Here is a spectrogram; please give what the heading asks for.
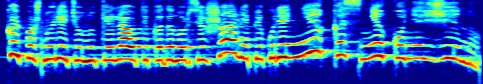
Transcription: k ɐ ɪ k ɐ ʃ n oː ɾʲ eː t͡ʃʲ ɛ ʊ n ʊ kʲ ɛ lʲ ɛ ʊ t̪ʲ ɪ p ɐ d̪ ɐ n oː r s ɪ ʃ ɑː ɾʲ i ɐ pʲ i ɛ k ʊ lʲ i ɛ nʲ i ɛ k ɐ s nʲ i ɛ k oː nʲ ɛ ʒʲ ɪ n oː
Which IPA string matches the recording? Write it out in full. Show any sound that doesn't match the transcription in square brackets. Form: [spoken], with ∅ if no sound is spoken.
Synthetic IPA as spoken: k ɐ ɪ [p] ɐ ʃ n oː ɾʲ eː t͡ʃʲ ɛ ʊ n ʊ kʲ ɛ lʲ ɛ ʊ t̪ʲ ɪ [k] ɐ d̪ ɐ n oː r s ɪ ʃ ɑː [lʲ] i ɐ pʲ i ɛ k ʊ [ɾʲ] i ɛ nʲ i ɛ k ɐ s nʲ i ɛ k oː nʲ ɛ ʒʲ ɪ n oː

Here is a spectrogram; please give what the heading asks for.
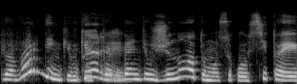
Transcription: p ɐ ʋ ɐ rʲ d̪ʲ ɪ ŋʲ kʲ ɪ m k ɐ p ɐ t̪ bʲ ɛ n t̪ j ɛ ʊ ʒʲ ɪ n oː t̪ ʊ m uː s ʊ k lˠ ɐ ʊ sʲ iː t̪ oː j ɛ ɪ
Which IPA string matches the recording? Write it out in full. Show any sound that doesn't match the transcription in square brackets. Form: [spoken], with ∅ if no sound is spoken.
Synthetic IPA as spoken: p ɐ ʋ ɐ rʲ d̪ʲ ɪ ŋʲ kʲ ɪ m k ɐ [k] ɐ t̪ bʲ ɛ n t̪ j ɛ ʊ ʒʲ ɪ n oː t̪ ʊ m uː s ʊ k lˠ ɐ ʊ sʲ iː t̪ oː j ɛ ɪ

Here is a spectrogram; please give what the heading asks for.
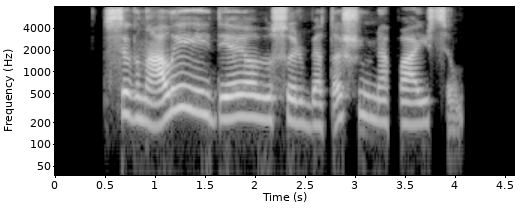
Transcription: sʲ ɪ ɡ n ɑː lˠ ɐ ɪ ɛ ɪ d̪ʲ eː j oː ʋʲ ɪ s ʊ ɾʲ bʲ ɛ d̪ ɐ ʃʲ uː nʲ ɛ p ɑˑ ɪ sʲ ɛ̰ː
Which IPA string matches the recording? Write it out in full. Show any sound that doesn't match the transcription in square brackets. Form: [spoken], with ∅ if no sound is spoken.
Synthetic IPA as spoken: sʲ ɪ ɡ n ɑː lˠ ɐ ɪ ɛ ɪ d̪ʲ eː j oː ʋʲ ɪ s ʊ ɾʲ bʲ ɛ [t̪] ɐ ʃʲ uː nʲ ɛ p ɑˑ ɪ sʲ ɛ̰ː

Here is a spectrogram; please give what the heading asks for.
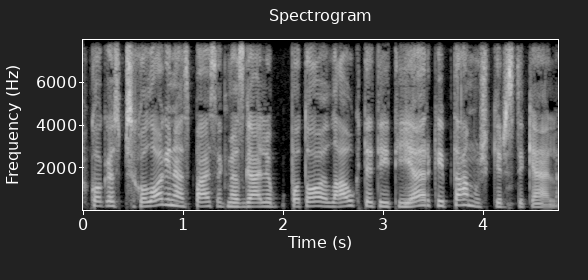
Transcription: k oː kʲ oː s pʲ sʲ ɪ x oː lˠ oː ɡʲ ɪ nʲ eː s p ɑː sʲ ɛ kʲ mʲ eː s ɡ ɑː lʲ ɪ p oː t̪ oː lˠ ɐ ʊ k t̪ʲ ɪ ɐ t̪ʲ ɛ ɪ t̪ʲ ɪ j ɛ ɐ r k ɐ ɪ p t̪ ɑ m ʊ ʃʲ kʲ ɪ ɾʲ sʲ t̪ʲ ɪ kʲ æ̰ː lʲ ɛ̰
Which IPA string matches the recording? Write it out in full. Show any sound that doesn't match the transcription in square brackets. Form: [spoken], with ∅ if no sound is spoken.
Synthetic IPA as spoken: k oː kʲ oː s pʲ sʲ ɪ x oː lˠ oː ɡʲ ɪ nʲ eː s p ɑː sʲ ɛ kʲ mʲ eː s ɡ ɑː lʲ ɪ p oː t̪ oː lˠ ɐ ʊ k t̪ʲ ɪ ɐ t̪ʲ ɛ ɪ t̪ʲ ɪ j ɛ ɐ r k ɐ ɪ p t̪ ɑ m ʊ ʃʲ kʲ ɪ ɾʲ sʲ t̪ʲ ɪ kʲ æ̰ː lʲ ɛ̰

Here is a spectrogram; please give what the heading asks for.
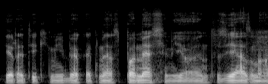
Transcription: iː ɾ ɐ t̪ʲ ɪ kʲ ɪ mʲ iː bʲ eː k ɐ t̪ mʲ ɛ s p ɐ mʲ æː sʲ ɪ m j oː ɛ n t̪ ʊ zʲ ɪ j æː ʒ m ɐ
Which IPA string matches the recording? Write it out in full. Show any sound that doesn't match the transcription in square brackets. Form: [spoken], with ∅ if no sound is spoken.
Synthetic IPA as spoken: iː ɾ ɐ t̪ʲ ɪ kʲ ɪ mʲ iː bʲ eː k ɐ t̪ mʲ ɛ s p ɐ mʲ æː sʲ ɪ m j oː ɛ n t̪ ʊ zʲ ɪ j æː [z] m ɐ

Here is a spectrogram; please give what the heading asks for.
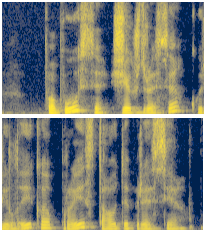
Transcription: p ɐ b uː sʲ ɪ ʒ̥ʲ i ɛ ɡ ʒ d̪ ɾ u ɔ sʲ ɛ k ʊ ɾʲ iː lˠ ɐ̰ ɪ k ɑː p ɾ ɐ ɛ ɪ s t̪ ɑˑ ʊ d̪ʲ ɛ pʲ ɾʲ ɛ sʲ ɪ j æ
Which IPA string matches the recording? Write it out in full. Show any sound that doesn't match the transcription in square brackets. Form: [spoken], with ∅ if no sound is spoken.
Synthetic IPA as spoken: p ɐ b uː sʲ ɪ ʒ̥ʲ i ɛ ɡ ʒ d̪ ɾ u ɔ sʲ ɛ k ʊ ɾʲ iː lˠ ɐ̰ ɪ k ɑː p ɾ ɐ ɛ ɪ s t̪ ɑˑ ʊ d̪ʲ ɛ pʲ ɾʲ ɛ sʲ ɪ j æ

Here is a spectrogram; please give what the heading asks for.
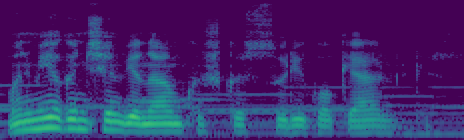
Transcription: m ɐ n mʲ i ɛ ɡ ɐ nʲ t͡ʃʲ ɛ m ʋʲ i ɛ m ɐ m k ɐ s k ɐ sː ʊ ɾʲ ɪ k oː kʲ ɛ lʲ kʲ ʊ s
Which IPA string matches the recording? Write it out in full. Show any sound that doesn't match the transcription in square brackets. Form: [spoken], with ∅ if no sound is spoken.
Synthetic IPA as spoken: m ɐ n mʲ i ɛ ɡ ɐ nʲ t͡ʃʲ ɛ m ʋʲ i ɛ [n] ɐ m k ɐ [ʃ] k ɐ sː ʊ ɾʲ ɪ k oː kʲ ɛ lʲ kʲ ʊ s

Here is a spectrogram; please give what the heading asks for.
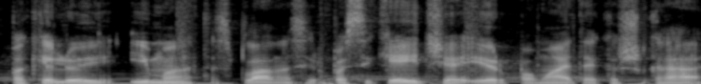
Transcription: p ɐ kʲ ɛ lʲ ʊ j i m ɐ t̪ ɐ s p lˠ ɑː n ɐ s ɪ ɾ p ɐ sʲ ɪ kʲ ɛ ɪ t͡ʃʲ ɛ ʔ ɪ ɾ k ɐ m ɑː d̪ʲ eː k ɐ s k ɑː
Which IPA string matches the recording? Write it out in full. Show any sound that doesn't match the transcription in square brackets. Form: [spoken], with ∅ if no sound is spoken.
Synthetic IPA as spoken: p ɐ kʲ ɛ lʲ ʊ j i m ɐ t̪ ɐ s p lˠ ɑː n ɐ s ɪ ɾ p ɐ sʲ ɪ kʲ ɛ ɪ t͡ʃʲ ɛ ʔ ɪ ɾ [p] ɐ m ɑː [t̪ʲ] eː k ɐ [ʃ] k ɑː

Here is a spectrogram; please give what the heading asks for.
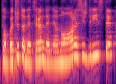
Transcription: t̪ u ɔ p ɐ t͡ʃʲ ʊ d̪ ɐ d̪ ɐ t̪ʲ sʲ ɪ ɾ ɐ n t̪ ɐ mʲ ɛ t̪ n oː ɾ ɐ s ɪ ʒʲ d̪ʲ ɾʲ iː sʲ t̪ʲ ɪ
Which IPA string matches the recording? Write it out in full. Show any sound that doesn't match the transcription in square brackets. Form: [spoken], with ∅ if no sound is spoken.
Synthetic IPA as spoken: t̪ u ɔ p ɐ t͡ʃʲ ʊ [t̪] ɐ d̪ ɐ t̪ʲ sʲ ɪ ɾ ɐ n [d̪] ɐ [nʲ] ɛ [∅] n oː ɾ ɐ s ɪ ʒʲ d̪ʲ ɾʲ iː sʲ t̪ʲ ɪ

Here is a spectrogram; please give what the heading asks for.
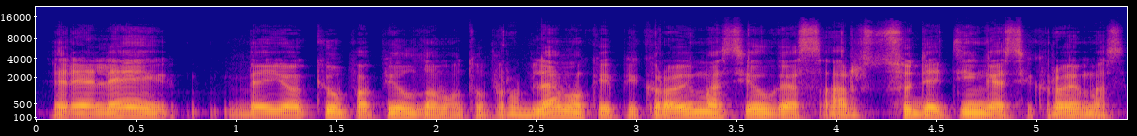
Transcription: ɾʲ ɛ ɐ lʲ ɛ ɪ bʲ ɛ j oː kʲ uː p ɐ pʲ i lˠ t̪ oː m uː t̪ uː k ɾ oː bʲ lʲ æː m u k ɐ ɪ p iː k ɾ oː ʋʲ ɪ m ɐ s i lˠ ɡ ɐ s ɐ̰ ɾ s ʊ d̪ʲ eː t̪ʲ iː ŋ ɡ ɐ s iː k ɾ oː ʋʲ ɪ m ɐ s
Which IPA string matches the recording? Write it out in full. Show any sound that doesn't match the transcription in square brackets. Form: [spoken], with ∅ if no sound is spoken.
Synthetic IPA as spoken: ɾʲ ɛ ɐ lʲ ɛ ɪ bʲ ɛ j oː kʲ uː p ɐ pʲ i lˠ [d̪] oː m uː t̪ uː [p] ɾ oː bʲ lʲ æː m u k ɐ ɪ p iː k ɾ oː ʋʲ ɪ m ɐ s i lˠ ɡ ɐ s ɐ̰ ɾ s ʊ d̪ʲ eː t̪ʲ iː ŋ ɡ ɐ s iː k ɾ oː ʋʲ ɪ m ɐ s

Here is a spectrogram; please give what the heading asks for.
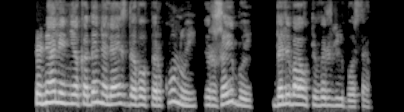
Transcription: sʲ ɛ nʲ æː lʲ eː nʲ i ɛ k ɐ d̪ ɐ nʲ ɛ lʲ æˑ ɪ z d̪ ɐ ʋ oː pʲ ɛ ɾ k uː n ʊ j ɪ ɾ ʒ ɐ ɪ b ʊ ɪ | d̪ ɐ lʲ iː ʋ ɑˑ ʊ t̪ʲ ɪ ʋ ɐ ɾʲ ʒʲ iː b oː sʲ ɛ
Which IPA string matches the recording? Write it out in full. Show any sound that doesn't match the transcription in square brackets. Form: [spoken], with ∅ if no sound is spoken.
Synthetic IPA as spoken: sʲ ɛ nʲ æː lʲ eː nʲ i ɛ k ɐ d̪ ɐ nʲ ɛ lʲ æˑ ɪ z d̪ ɐ ʋ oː pʲ ɛ ɾ k uː n ʊ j ɪ ɾ ʒ ɐ ɪ b ʊ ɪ | d̪ ɐ lʲ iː ʋ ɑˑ ʊ t̪ʲ ɪ ʋ ɐ ɾʲ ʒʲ iː b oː sʲ ɛ

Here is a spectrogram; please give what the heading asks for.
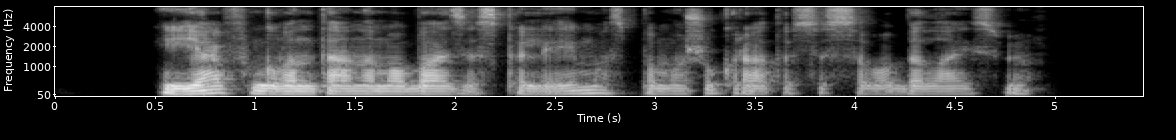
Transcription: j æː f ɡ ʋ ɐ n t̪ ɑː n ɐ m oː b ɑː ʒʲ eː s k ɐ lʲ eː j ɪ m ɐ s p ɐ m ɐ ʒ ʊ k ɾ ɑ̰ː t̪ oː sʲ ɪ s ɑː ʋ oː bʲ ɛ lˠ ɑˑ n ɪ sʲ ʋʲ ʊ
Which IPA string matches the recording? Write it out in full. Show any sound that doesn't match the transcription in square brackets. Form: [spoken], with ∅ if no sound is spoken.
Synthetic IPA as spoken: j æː f ɡ ʋ ɐ n t̪ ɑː n ɐ m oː b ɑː [zʲ] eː s k ɐ lʲ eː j ɪ m ɐ s p ɐ m ɐ ʒ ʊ k ɾ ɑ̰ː t̪ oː sʲ ɪ s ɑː ʋ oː bʲ ɛ lˠ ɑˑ [∅] ɪ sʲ ʋʲ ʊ

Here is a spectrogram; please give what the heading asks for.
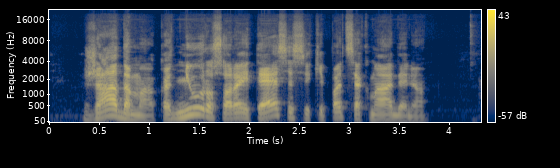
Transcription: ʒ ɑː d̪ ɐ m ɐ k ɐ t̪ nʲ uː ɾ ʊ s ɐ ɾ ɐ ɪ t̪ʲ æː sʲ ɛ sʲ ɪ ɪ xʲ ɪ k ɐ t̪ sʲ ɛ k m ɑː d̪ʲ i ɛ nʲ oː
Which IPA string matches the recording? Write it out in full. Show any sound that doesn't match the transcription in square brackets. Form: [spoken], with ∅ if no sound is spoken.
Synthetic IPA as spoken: ʒ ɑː d̪ ɐ m ɐ k ɐ t̪ nʲ uː ɾ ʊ s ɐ ɾ ɐ ɪ t̪ʲ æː sʲ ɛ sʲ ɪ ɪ [kʲ] ɪ [p] ɐ t̪ sʲ ɛ k m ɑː d̪ʲ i ɛ nʲ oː

